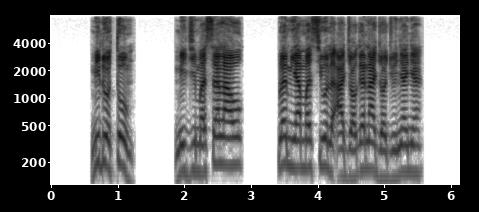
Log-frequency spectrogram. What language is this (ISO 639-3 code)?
ewe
